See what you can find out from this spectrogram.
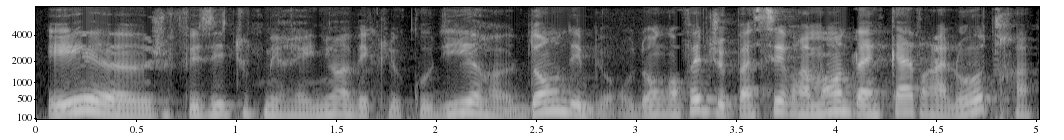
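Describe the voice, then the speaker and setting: A middle-aged woman from the Democratic Republic of the Congo telling her own story conversationally, animated and often searching for her words. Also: lowish voice, a little fast. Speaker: interview guest, independent export consultant. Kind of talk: personal testimony, conversational storytelling.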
